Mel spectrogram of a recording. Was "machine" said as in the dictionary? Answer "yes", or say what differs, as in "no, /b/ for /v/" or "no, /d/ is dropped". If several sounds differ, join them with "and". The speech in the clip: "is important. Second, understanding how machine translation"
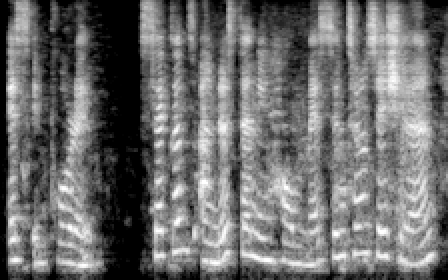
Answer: no, /s/ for /ʃ/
